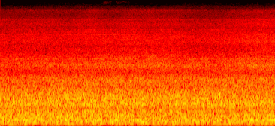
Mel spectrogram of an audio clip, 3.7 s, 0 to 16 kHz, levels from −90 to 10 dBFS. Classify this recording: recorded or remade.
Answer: remade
